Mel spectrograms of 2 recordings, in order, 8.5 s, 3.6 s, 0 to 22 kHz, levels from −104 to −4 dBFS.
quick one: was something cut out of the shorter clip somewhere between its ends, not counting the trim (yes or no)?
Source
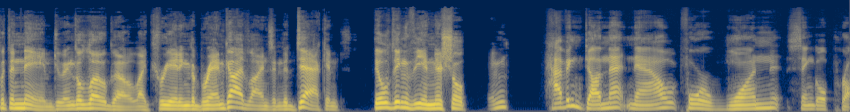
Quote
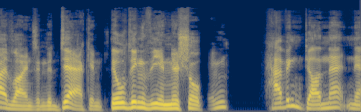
yes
